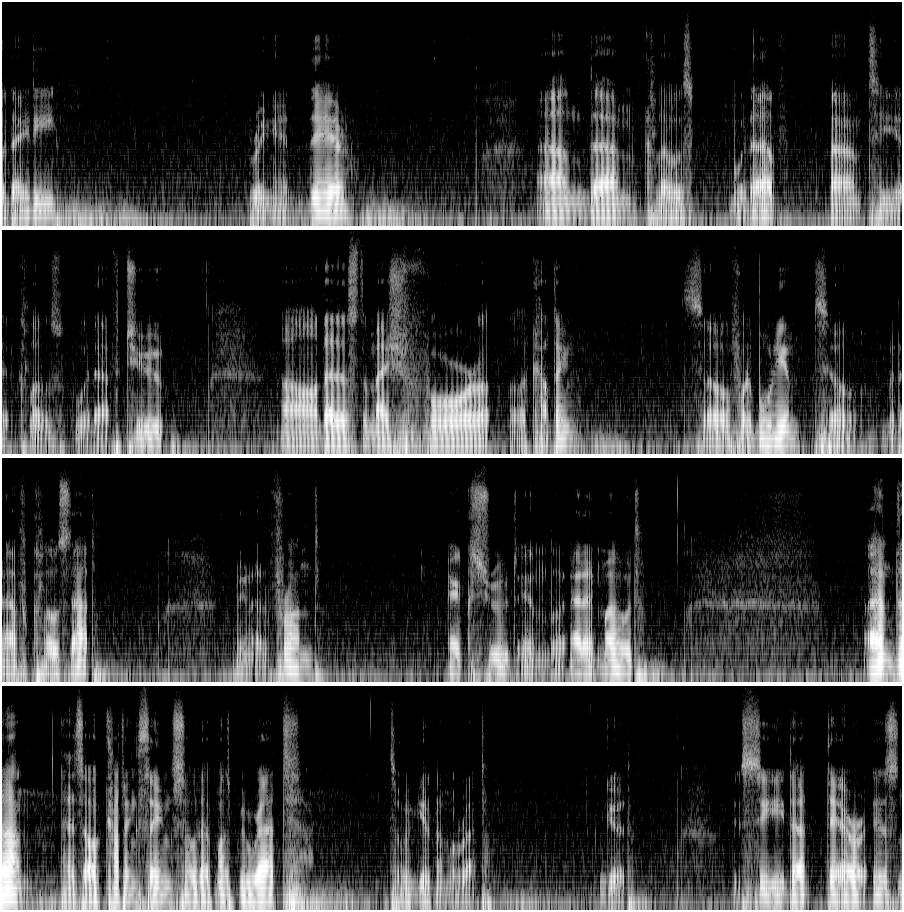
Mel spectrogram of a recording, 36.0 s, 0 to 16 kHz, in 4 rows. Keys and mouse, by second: 5.3-11.2 right drag, 7.2 f, 10.0 f, 14.2 Tab, 14.9 Tab, 15.4 a, 15.7 a, 17.5 f, 19.2 Tab, 20.2 click, 21.0 Tab, 22.2 e, 25.6 Tab, 28.1-31.5 drag, 33.9-36.0 middle drag.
